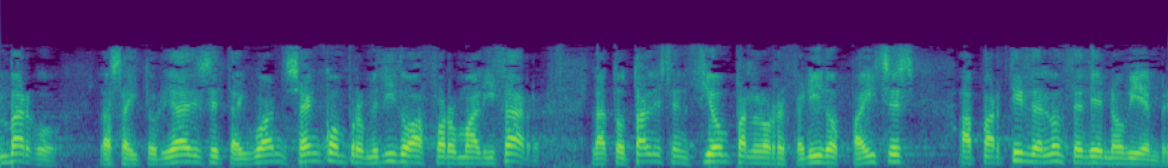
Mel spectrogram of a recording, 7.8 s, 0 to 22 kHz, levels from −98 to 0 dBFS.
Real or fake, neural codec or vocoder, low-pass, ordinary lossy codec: real; none; 7.2 kHz; none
